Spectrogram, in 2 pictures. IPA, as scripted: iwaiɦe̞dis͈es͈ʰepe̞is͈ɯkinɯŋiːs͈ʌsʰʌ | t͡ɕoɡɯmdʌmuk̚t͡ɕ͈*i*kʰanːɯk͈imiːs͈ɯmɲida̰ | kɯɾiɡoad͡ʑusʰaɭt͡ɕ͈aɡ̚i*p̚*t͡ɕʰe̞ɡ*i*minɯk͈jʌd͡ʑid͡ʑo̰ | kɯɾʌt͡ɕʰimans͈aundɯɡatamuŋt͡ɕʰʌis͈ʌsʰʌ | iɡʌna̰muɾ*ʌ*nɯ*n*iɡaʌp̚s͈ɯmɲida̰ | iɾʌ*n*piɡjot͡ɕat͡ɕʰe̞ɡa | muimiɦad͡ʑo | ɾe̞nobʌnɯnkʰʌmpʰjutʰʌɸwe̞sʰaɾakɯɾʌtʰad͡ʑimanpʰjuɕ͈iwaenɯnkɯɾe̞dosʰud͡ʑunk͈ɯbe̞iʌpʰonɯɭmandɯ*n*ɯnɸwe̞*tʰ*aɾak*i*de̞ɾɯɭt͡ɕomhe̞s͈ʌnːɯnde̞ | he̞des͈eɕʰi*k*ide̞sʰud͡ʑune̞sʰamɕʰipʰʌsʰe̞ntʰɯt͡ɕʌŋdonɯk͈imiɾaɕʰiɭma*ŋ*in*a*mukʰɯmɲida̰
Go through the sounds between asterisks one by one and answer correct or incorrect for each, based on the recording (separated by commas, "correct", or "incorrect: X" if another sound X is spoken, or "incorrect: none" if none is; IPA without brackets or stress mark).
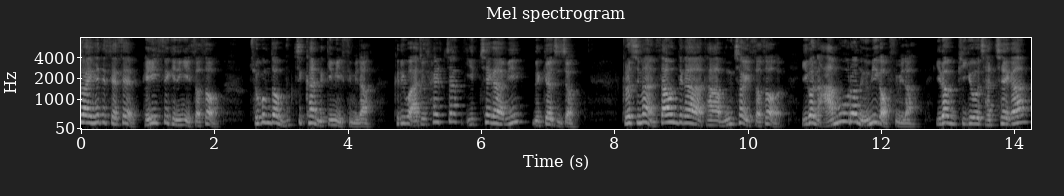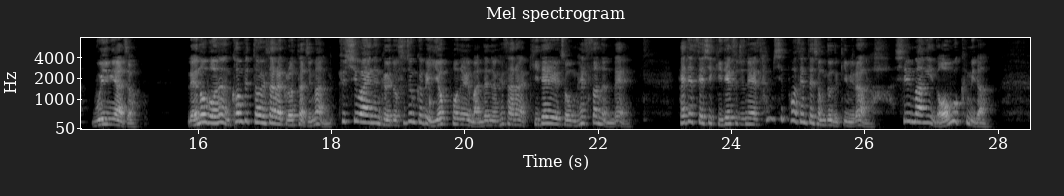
correct, correct, incorrect: a, correct, incorrect: m, correct, correct, incorrect: sʰ, correct, correct, correct, incorrect: ʌ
